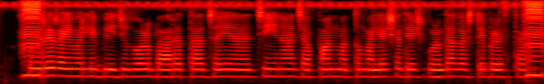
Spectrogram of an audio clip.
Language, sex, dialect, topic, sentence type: Kannada, female, Northeastern, agriculture, statement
